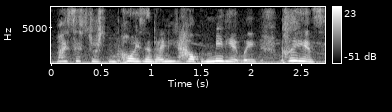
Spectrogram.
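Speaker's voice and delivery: urgent, high-pitched plea for help; distraught. Acted. Sister begging a priest to save the poisoned girl, distraught. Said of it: "I'm still very distraught".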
